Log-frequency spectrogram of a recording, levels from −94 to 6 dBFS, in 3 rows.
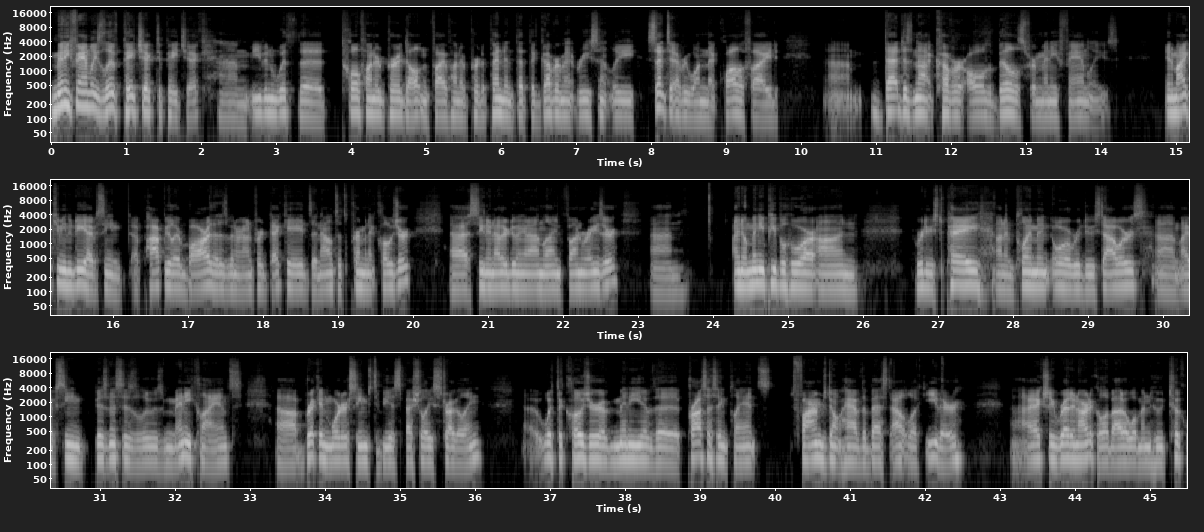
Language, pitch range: English, 115-135 Hz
